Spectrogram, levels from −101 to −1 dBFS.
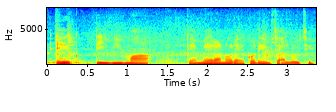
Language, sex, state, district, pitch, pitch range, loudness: Gujarati, male, Gujarat, Valsad, 105 Hz, 100-110 Hz, -16 LUFS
